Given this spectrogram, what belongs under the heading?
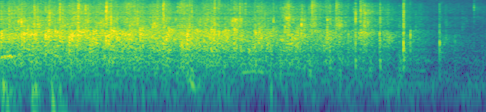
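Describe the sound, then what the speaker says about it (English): Audience applause at a Sydney livestreamed event, a full dense burst of clapping that holds steady then tapers off into a few last scattered claps. "I'd love to give Mel a round of applause for putting this all together"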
